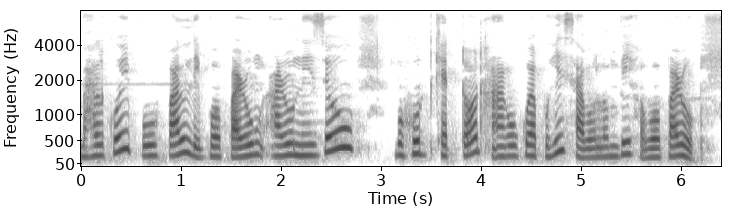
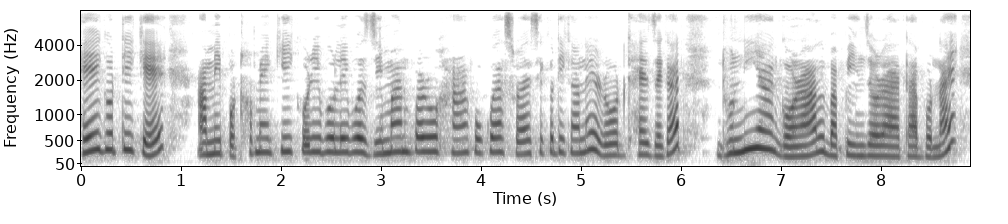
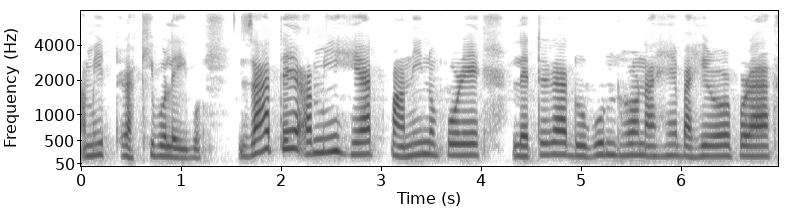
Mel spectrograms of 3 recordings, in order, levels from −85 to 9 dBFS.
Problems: background sounds at intervals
